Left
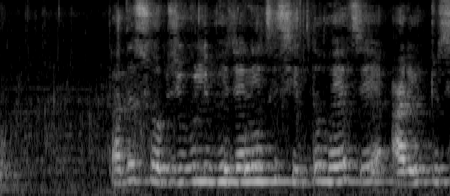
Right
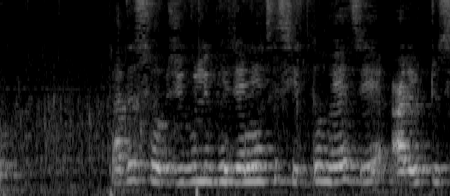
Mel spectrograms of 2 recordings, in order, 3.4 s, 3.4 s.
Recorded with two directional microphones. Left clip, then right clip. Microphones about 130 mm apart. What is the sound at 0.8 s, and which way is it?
A woman's voice, 25° left (ahead or behind).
